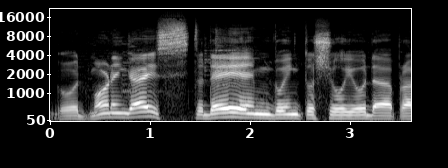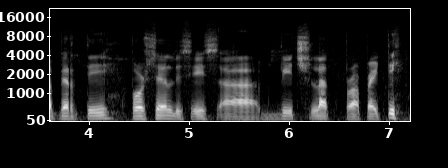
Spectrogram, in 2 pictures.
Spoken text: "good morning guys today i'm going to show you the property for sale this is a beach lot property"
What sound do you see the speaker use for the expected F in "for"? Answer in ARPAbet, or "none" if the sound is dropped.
P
